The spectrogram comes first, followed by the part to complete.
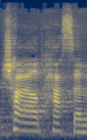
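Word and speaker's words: Childe Hassam: Frederick Child Hussam and I did look up how you pronounce his name because it's a bit confusing Frederic child has him and he was known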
